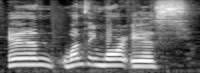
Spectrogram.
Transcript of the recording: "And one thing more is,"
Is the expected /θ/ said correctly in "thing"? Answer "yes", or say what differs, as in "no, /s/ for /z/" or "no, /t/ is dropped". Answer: yes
